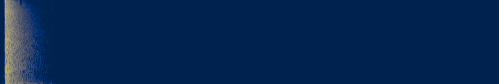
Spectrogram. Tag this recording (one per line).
impulse-response
ir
